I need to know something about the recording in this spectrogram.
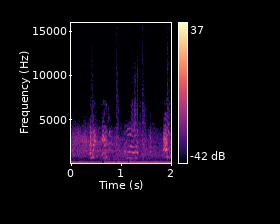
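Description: A dog giving a few short, high-pitched wavering whines and yips, over a steady low hum.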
